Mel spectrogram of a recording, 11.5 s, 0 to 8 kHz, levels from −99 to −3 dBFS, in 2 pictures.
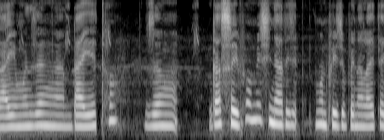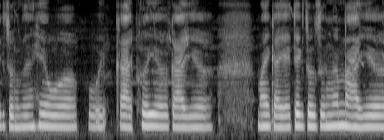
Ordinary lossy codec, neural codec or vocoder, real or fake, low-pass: none; none; real; none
